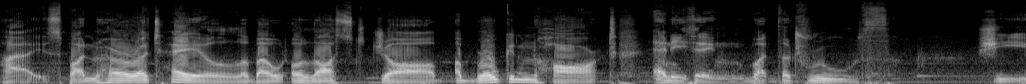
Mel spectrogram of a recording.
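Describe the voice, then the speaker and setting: Over clear background music, a man talks very slowly in a very deep, low pitch. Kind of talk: horror narration. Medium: read story. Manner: somber, brooding.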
